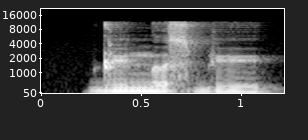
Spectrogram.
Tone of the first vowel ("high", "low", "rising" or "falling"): high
